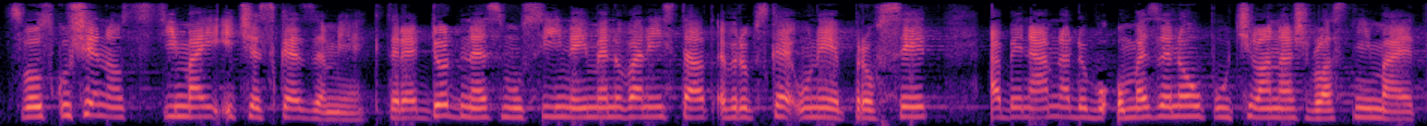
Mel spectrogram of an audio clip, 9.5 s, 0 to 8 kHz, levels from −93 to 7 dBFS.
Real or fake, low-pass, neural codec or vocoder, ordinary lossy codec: real; 7.2 kHz; none; none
